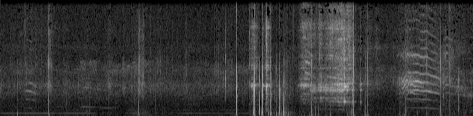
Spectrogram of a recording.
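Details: Street cats fed every day, eating food: scattered sharp clicks, then a dense burst of crunching, chewing noises through the middle, with faint high meows near the end and a steady low hum underneath.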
